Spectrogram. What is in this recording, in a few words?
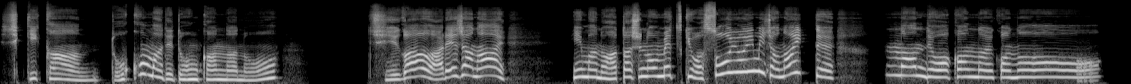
DIALOGUE JP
